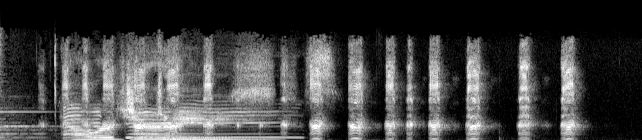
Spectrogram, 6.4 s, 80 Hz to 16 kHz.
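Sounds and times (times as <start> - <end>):
pig making duck-like quacks: 0.6 - 5.9.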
